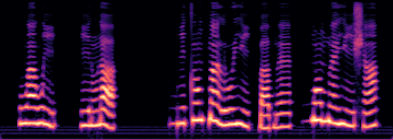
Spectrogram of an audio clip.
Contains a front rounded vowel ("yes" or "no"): no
